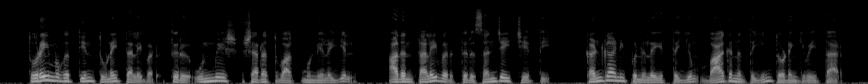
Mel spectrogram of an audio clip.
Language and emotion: Tamil, neutral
